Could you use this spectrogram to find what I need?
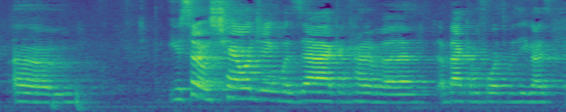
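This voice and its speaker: With an American accent, the speaker talks at a moderate pace with ordinary pitch variation over noticeable background noise. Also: woman, medium pitch for a woman. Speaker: podcast host. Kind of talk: casual interview chat. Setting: restaurant.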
